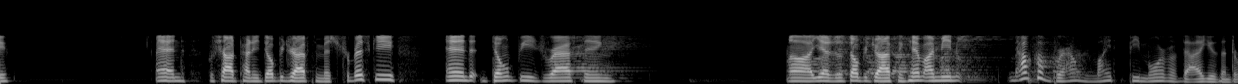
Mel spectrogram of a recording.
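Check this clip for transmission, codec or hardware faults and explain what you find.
One fault stands out: feedback echo between two devices from 5.56 to 11.04 s. A second device replays the speech into the first microphone, so it returns about every 150 ms at about -16 dB, thinner each time. That fixed spacing sets it apart from room reverberation, all within a band that stops at 4 kHz.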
